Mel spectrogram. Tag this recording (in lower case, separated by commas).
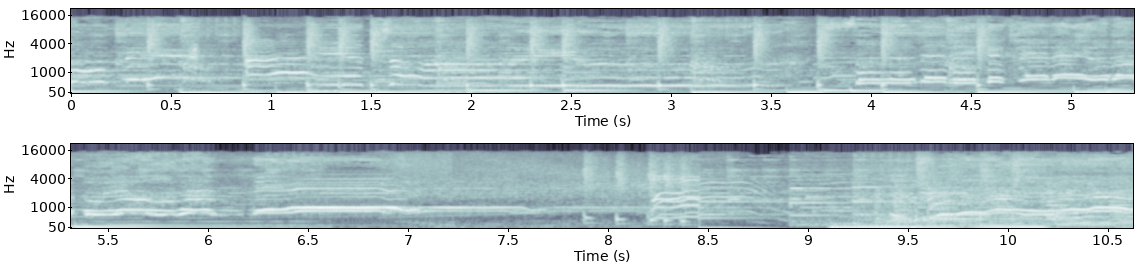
music, song, singing, pop music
